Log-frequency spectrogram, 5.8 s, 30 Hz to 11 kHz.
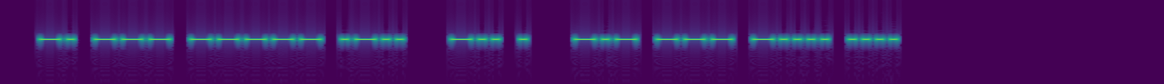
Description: Morse code, heard as a keyed tone, about 36 wpm, 700 Hz. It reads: NO0L DE KO6H
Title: USA Callsign DE Callsign - 4 Characters - 35wpm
